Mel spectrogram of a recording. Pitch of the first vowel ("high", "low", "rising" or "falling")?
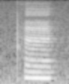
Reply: high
